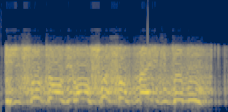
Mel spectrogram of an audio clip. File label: dialog, dialogs french; War Thunder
